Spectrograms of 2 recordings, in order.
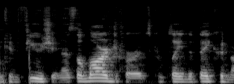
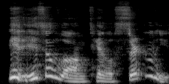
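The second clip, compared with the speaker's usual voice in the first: put-on higher, louder girl's voice; puzzled young girl; Alice voice; 8 semitones higher, 6 dB louder than usual. Alice looking at the tail, higher.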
